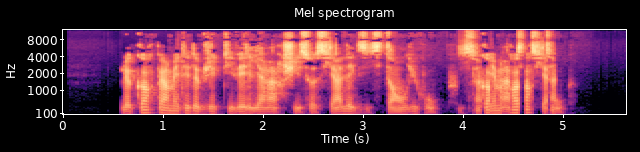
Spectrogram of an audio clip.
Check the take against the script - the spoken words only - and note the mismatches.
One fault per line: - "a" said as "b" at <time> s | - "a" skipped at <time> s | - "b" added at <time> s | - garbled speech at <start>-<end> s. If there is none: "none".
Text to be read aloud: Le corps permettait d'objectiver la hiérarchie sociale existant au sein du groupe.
- "la" skipped at 1.8 s
- "sein" skipped at 3.4 s
- garbled speech at 3.9-5.0 s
